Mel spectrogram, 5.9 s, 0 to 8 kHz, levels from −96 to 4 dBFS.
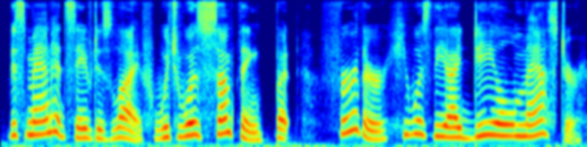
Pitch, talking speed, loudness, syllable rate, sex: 220 Hz, 165 wpm, -18 LUFS, 4.2 syllables/s, female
